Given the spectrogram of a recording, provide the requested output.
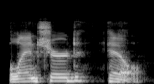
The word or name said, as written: Blanchard Hill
